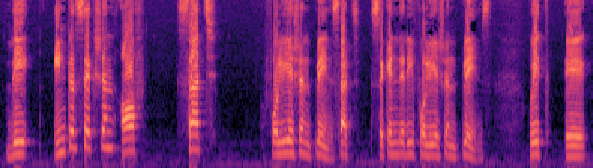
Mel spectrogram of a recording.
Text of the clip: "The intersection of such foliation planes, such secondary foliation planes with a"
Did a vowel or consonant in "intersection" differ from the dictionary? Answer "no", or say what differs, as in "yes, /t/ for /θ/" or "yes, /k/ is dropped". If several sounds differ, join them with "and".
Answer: no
